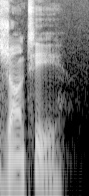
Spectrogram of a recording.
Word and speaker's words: gentil: Yeah, it's a great word, but it's because the way the French word is pronounced is gentil, so it's just, sure.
